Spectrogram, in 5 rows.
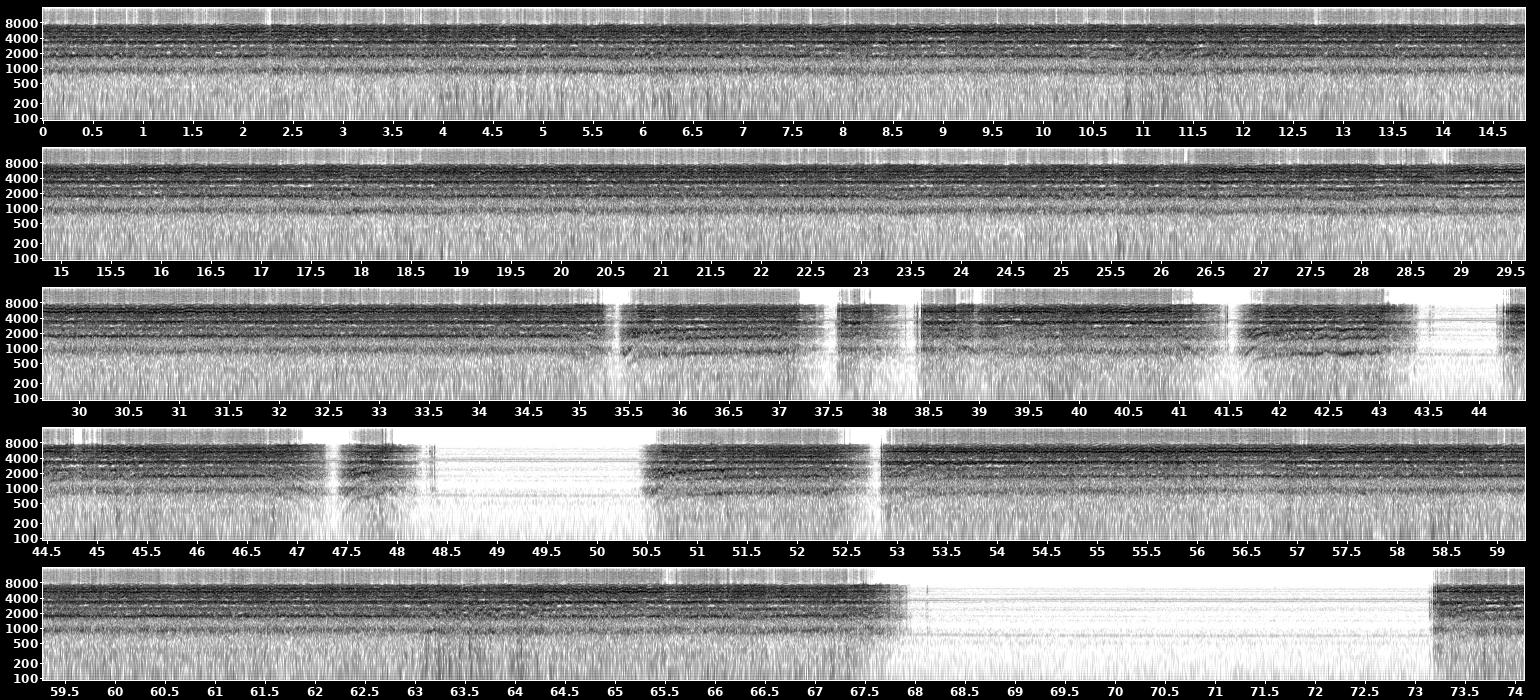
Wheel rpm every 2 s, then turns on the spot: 230, 230, 230, 230, 220, 220, 230, 230, 230, 220, 230, 230, 230, 220, 220, 230, 230, 160, 140, 110, 140, 110, 160, 140, 10, 120, 140, 210, 230, 230, 230, 220, 220, 170, 0, 0, 40.
34-36 40-42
